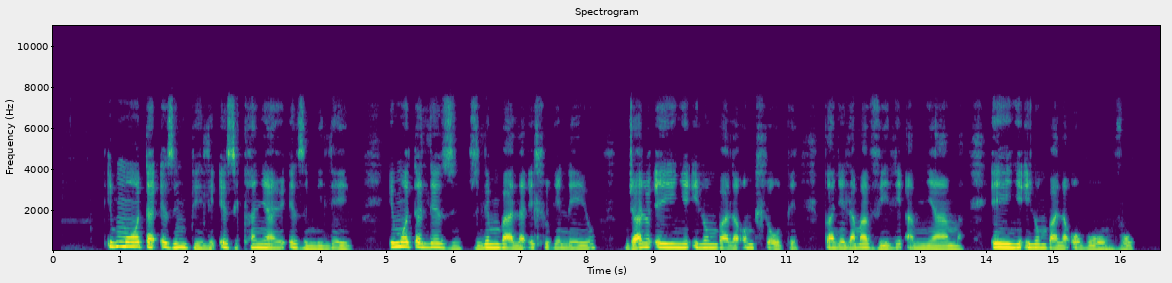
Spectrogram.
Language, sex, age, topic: North Ndebele, female, 25-35, education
